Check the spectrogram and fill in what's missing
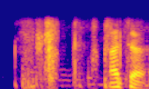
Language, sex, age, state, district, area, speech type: Bengali, male, 45-60, West Bengal, Hooghly, urban, conversation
